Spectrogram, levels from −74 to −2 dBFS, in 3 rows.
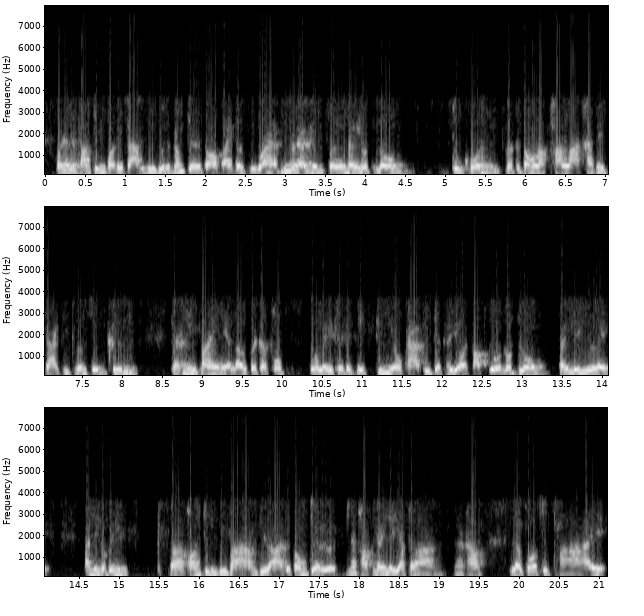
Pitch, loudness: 235 Hz, -19 LUFS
